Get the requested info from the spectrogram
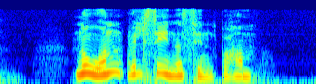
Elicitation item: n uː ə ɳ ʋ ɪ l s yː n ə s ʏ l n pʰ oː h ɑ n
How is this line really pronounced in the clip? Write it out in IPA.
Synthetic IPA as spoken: n uː ə n ʋ ɪ l s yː n ə s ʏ n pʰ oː h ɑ m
